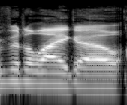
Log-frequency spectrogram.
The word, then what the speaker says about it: vitiligo: I have a question about your vitiligo. – Yes. – Am I saying it right? Vitiligo? – Yeah, you are.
